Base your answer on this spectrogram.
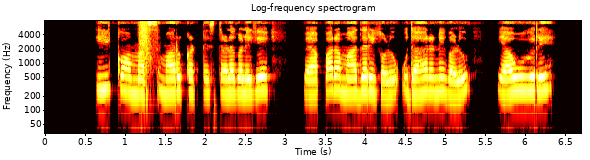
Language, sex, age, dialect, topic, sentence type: Kannada, female, 18-24, Dharwad Kannada, agriculture, question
